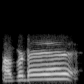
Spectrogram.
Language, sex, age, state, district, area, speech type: Malayalam, male, 60+, Kerala, Kottayam, rural, conversation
